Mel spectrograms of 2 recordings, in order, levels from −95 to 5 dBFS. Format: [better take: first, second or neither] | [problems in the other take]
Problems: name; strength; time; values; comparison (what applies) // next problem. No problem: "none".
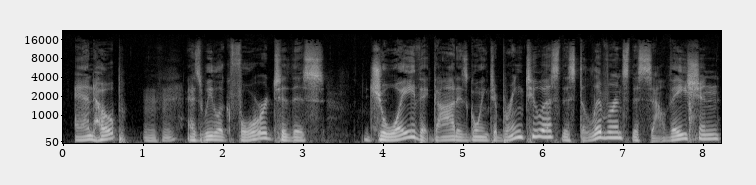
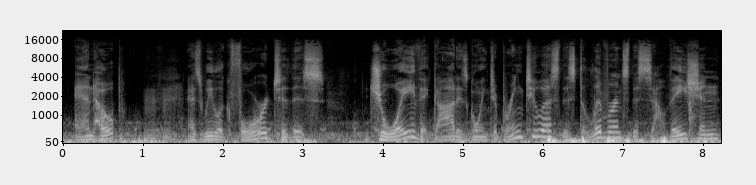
first | low rumble; noticeable; throughout; 10 dB below the speech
